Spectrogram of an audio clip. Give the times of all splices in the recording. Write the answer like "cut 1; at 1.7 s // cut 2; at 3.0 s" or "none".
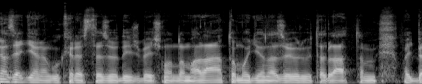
cut 1; at 1.6 s // cut 2; at 3.3 s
